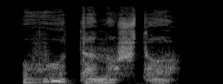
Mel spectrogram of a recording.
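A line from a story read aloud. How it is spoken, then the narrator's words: Quiet astonished exclamation. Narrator (Russian): негромко воскликнул Монте-Кристо, изумленно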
